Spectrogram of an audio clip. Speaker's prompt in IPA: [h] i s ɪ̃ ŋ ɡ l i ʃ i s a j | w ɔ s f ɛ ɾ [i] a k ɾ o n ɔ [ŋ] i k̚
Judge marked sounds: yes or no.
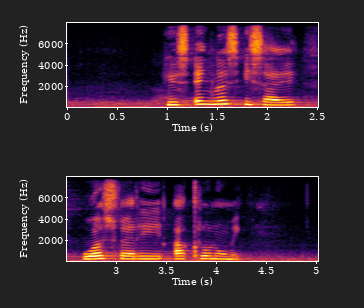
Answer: yes, yes, no

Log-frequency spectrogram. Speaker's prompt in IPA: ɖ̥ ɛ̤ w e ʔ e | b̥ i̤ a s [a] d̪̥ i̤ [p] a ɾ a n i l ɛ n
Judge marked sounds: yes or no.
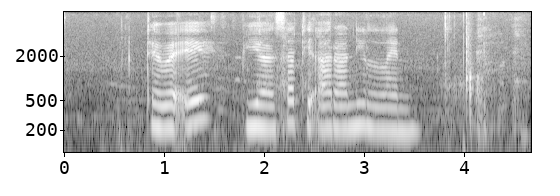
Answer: yes, no

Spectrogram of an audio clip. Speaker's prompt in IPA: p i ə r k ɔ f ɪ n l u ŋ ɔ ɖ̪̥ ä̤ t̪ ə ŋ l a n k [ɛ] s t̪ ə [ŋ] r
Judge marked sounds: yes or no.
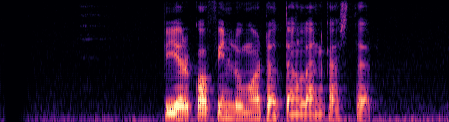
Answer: no, no

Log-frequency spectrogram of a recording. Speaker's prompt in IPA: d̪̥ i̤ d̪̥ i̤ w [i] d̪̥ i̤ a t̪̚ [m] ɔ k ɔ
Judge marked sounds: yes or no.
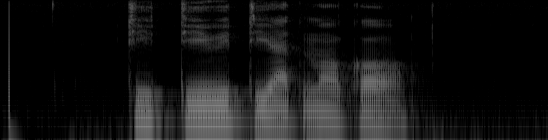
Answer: yes, yes

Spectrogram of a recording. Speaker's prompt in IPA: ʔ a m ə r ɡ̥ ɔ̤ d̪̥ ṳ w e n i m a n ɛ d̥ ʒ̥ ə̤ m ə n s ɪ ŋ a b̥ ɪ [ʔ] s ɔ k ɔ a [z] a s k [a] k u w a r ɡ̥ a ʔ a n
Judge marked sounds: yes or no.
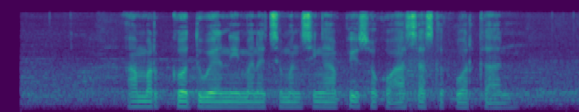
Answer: yes, no, no

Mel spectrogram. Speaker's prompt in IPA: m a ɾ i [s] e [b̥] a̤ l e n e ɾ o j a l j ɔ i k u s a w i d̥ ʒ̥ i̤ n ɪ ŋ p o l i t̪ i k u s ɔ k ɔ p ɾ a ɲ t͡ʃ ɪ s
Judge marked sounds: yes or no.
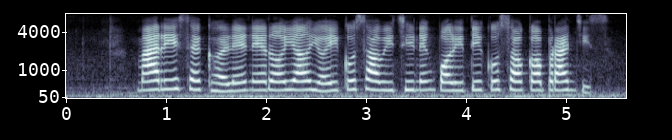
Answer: yes, no

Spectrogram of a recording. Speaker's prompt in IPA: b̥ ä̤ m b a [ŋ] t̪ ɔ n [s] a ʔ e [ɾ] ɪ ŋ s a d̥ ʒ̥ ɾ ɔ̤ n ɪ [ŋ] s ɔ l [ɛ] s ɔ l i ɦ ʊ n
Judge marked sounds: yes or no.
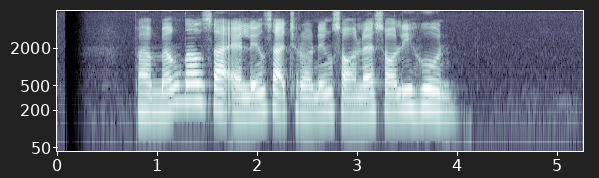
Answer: yes, yes, no, yes, yes

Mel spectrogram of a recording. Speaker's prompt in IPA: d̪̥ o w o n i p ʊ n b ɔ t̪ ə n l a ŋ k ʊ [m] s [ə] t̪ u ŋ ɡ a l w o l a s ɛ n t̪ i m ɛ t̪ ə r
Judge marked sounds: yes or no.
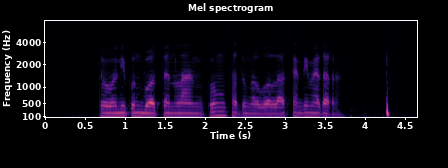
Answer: no, no

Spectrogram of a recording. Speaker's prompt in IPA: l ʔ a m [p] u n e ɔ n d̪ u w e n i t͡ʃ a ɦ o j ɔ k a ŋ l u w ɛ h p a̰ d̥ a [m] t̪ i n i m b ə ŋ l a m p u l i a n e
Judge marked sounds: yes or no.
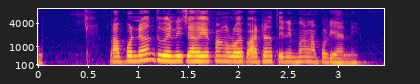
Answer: yes, no

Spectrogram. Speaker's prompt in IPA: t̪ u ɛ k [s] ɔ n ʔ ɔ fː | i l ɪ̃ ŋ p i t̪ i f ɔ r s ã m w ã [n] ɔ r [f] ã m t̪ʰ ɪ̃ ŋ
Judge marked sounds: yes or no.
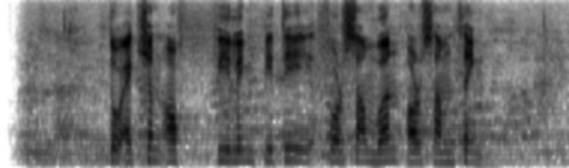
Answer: no, yes, no

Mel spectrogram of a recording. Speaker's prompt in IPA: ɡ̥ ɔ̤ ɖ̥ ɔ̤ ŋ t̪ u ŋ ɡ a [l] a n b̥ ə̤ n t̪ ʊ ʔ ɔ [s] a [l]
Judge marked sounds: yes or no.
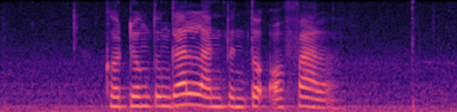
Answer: no, no, yes

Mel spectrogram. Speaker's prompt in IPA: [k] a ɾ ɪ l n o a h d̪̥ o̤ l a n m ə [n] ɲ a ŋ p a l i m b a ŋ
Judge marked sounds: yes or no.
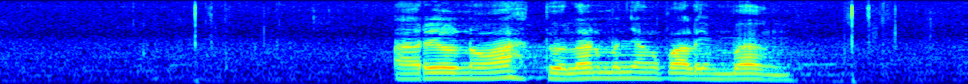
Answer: no, no

